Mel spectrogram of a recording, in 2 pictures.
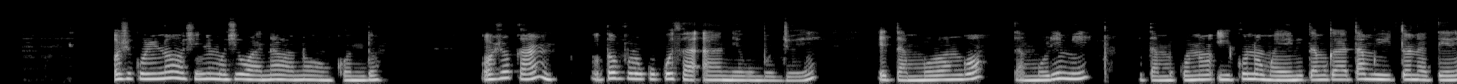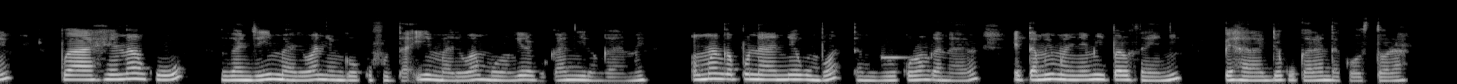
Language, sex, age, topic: Oshiwambo, male, 25-35, agriculture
